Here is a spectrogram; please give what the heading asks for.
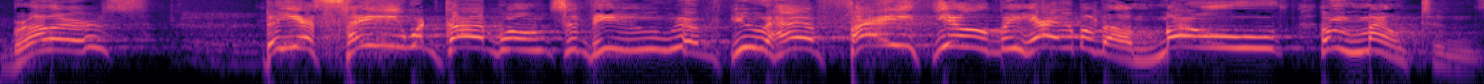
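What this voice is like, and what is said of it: Put-on Southern preacher accent. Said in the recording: “I'd get a southern accent”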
